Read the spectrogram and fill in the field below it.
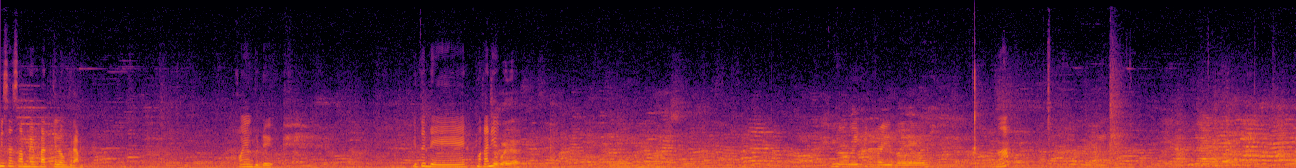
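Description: A middle-aged woman talks calmly and close by.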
